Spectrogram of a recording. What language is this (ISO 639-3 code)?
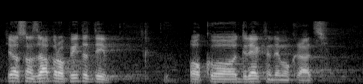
hrv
